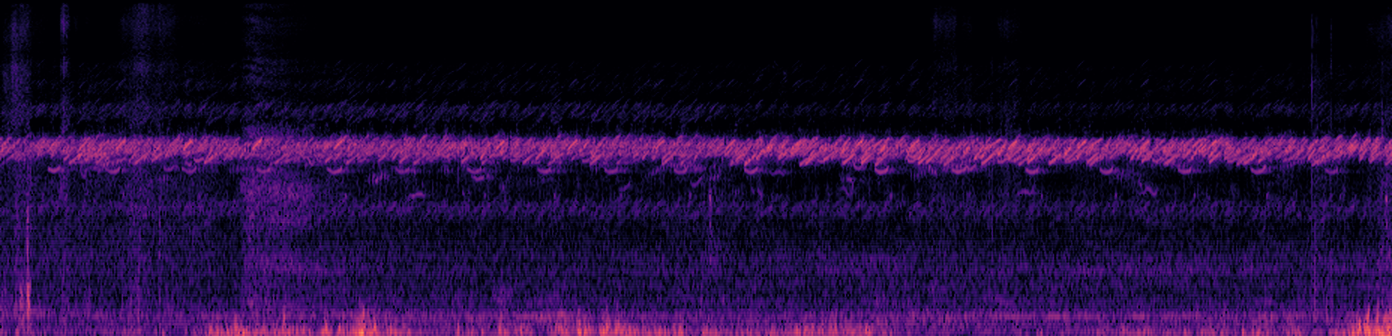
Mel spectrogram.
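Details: Spring peepers at night-like full chorus in rural Maine in spring: countless high, piercing peeps overlapping into an unbroken shrill wall of sound, with soft low rumbling and occasional handling knocks.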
